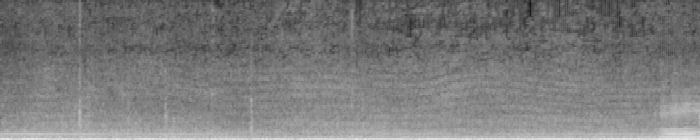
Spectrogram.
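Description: A motor boat's engine drones in a loud, steady low rumble while underway, mixed with wind buffeting and a constant high whine, and a brief squeaky sound rising near the end.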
